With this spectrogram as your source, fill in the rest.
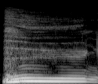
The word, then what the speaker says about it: Huhn: It's a German and it's pronounced hoon.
